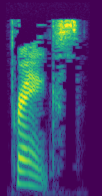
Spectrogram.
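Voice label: "pranks", English, British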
